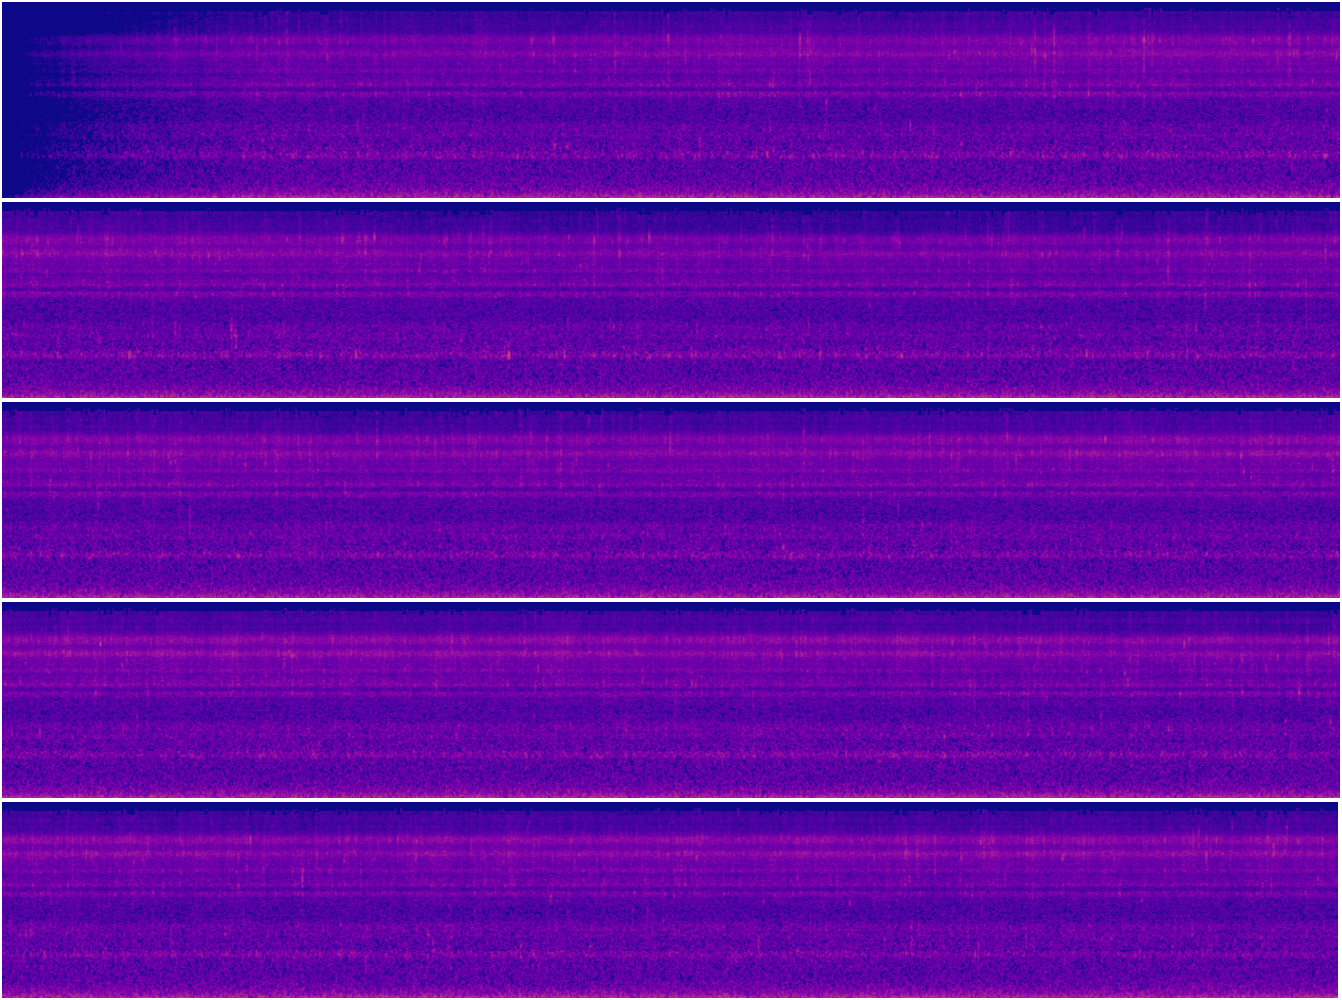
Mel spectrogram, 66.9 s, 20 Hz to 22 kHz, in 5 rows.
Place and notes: hydrophone recording of a water fountain
20 February 2010, ~14:00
